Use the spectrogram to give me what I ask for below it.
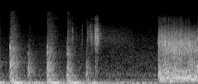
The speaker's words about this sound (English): Wow, she's knocking really hard today.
